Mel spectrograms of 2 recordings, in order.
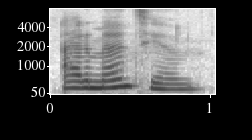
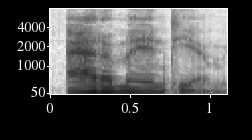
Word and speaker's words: Adamantium: Say that right for the Marvel fans, please. – Adamantium. – Adamantium, exactly. You said it differently the first time.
